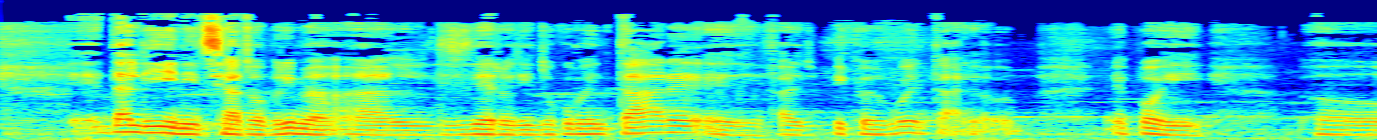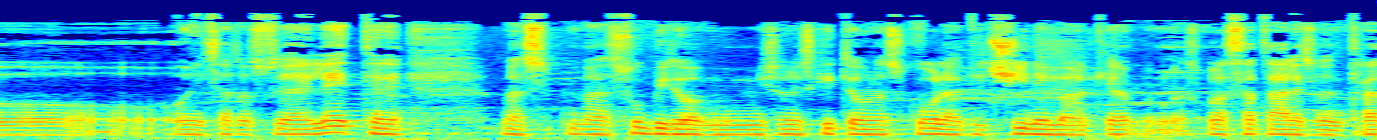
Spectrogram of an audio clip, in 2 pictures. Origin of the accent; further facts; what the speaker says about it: Apulia, Italy; andavo sempre al cinema nelle varie sale che c'erano intorno al mio paese di Bressa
